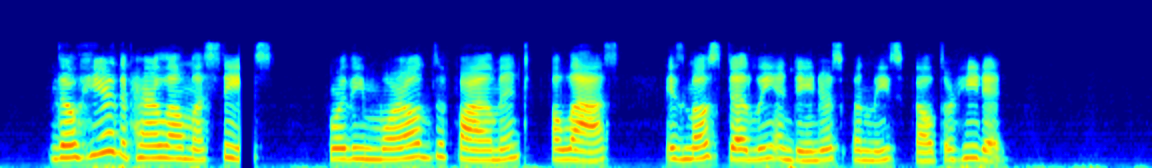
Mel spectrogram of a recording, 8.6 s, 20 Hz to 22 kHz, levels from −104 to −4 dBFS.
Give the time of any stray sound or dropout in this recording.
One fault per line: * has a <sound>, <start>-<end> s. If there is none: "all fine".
* has a dropout, 1.8-1.9 s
